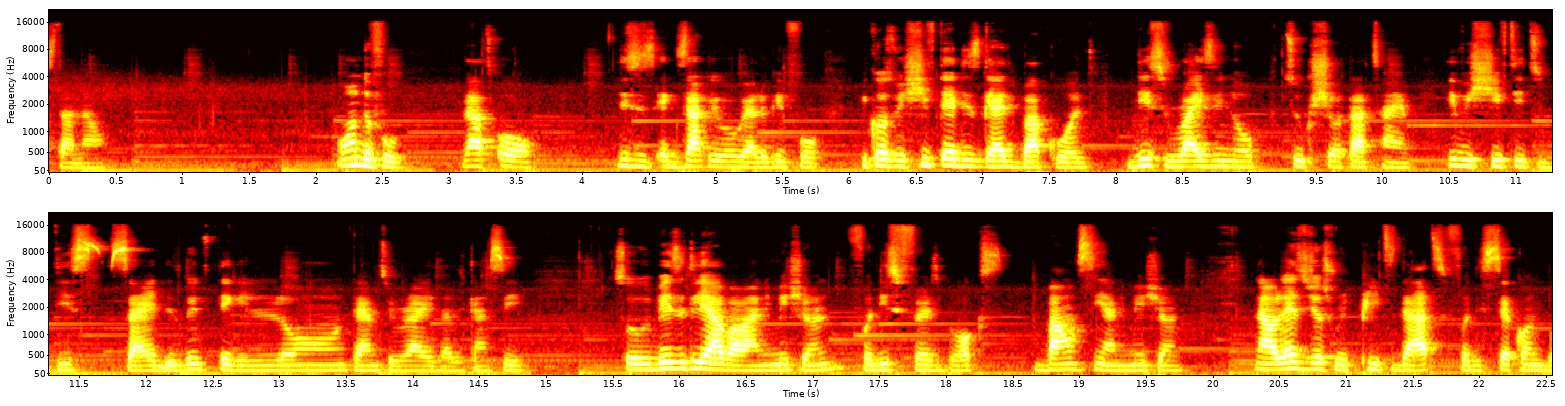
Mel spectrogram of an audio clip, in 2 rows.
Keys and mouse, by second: 0.2 space, 1.4 click, 2.4 click, 3.0 space, 5.2 click, 6.1 click, 10.5 g, 12.5 click, 12.6 space, 13.5 space, 14.7 ctrl+z, 15.8 ctrl+z, 17.3 space, 19.2-19.8 drag, 19.8 space, 20.9 ctrl+s.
